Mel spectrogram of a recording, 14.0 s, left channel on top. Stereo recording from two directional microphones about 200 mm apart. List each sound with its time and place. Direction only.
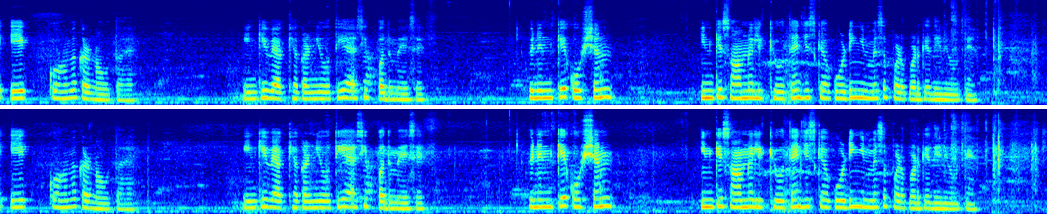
0.1 s a woman's voice: 30° left (ahead or behind)
3.2 s a woman's voice: 20° left (ahead or behind)
7.0 s speech: 30° left (ahead or behind)
9.3 s speech: 30° left (ahead or behind)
